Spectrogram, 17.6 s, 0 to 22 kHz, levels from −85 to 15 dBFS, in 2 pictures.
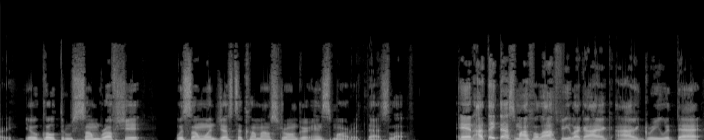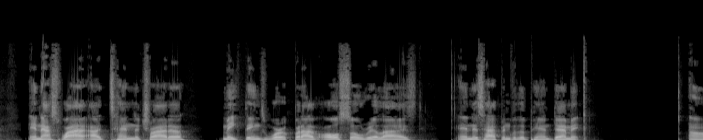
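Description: At 6.91 s the speech jumps forward with a quick smeared blip: compressed frames skipped. About four frames, roughly a tenth of a second, never reached the output, either missing or rejected by the decoder. Overlapping frames soften the join, and the step fits frames of about 23 ms.

Right after, from 7.03 to 7.05 s, there's a repeated buffer. New audio didn't arrive in time, so the device replayed its last piece twice more. Each repeat covers about 10 ms, so instead of a stutter you hear a short buzzy click with hard joins.

The same frame skip comes back at 9.70 s, again around four frames lost, heard as a brief smeared hiccup. At 15.16 s a bigger one drops roughly seven frames, about 150 ms, so the jump ahead is more noticeable.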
